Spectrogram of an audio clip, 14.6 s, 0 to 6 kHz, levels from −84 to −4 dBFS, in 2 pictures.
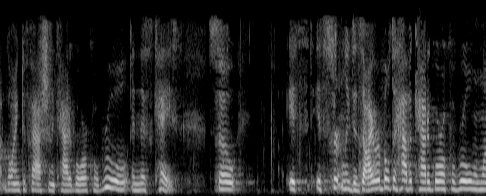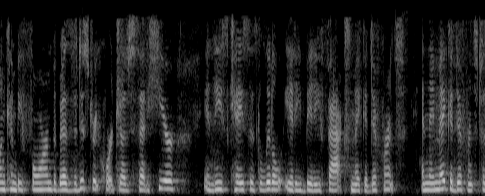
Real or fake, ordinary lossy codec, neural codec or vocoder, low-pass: real; AAC, 24 kbps; none; 5.4 kHz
